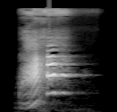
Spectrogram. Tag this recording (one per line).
cartoon
halloween
Scary
scream
voice
wow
